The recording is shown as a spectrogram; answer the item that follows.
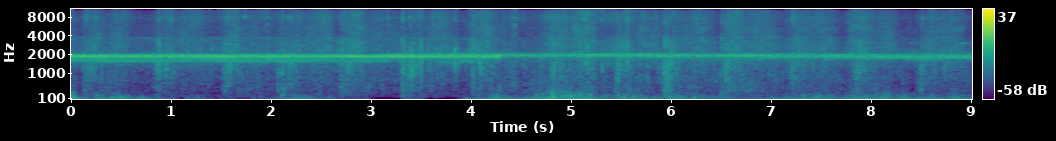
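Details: Loud tree frogs singing at a lake in Michigan: a continuous shrill trilling chorus holds steady for nine seconds, overlaid by strong low wind buffeting and occasional bumps.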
